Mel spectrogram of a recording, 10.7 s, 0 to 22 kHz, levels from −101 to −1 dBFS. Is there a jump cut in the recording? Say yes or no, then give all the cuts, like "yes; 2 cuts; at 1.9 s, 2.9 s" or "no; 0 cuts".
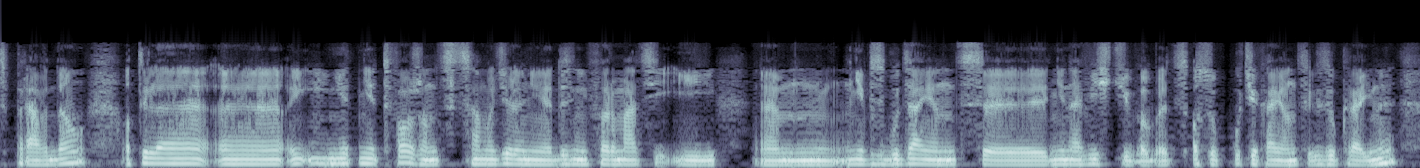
no; 0 cuts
